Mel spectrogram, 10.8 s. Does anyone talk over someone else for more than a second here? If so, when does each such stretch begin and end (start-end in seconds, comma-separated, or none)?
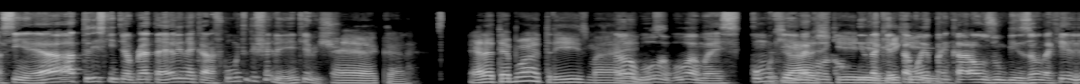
7.7-9.6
